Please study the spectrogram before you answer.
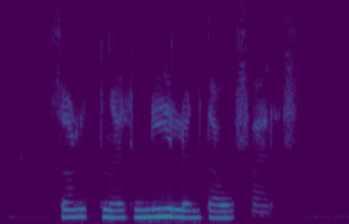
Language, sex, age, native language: Icelandic, female, 6, Icelandic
